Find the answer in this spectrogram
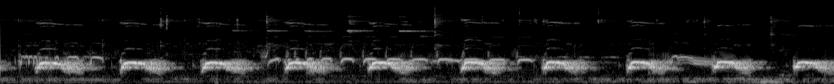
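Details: Local zebra dove in breeding condition singing the kantong semar ngretek style: about eleven rolling, throaty coo phrases near one pitch, each roughly two-thirds of a second apart, with faint thin high whistles from other birds behind.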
